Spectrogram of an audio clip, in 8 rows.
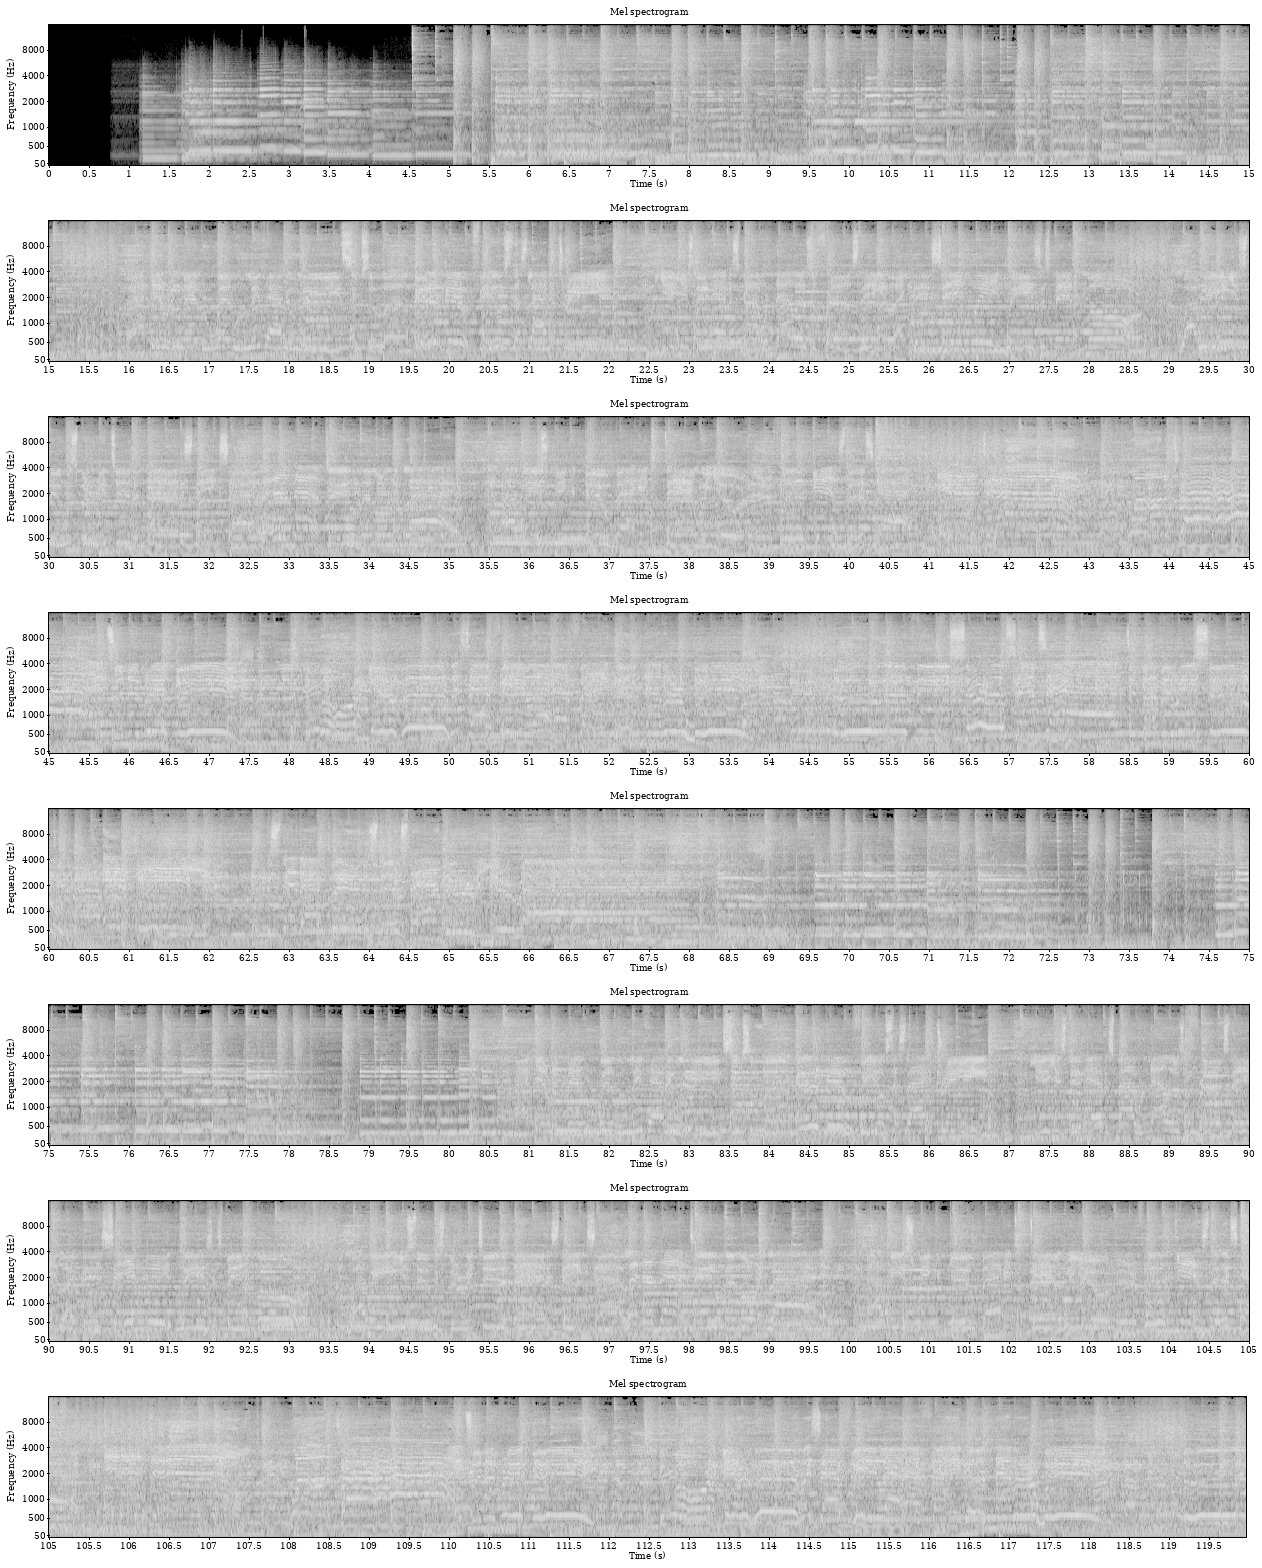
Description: in 2016 and although being a garage rock band at its core
such as surf and noise rock.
